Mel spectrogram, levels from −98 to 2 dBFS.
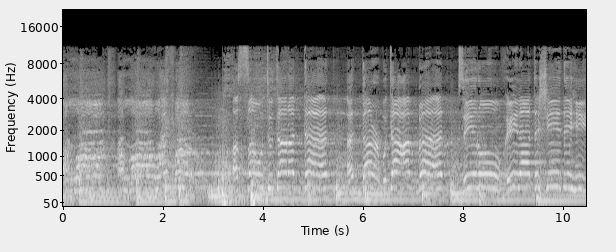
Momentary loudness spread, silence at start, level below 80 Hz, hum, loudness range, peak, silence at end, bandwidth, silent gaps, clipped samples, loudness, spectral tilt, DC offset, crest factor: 4 LU; 0 s; -24 dBFS; none; 1 LU; -2 dBFS; 0 s; 11.5 kHz; none; under 0.1%; -12 LUFS; -4.5 dB/octave; under 0.1%; 10 dB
